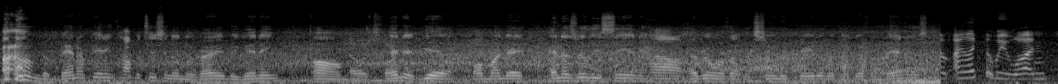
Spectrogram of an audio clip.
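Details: Adult speaker; normal voice.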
